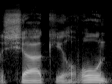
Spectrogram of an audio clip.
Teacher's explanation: میم ساکن کا اظہار، شاکرون شا مد اصلی، را کو موٹا واو مدہ اور را کو موٹا ادا کریں گے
